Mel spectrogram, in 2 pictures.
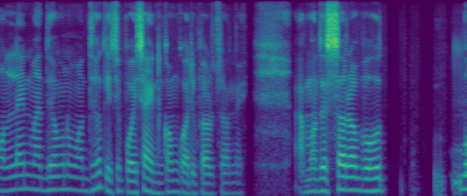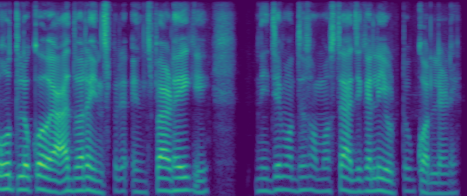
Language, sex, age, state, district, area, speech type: Odia, male, 18-30, Odisha, Cuttack, urban, spontaneous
